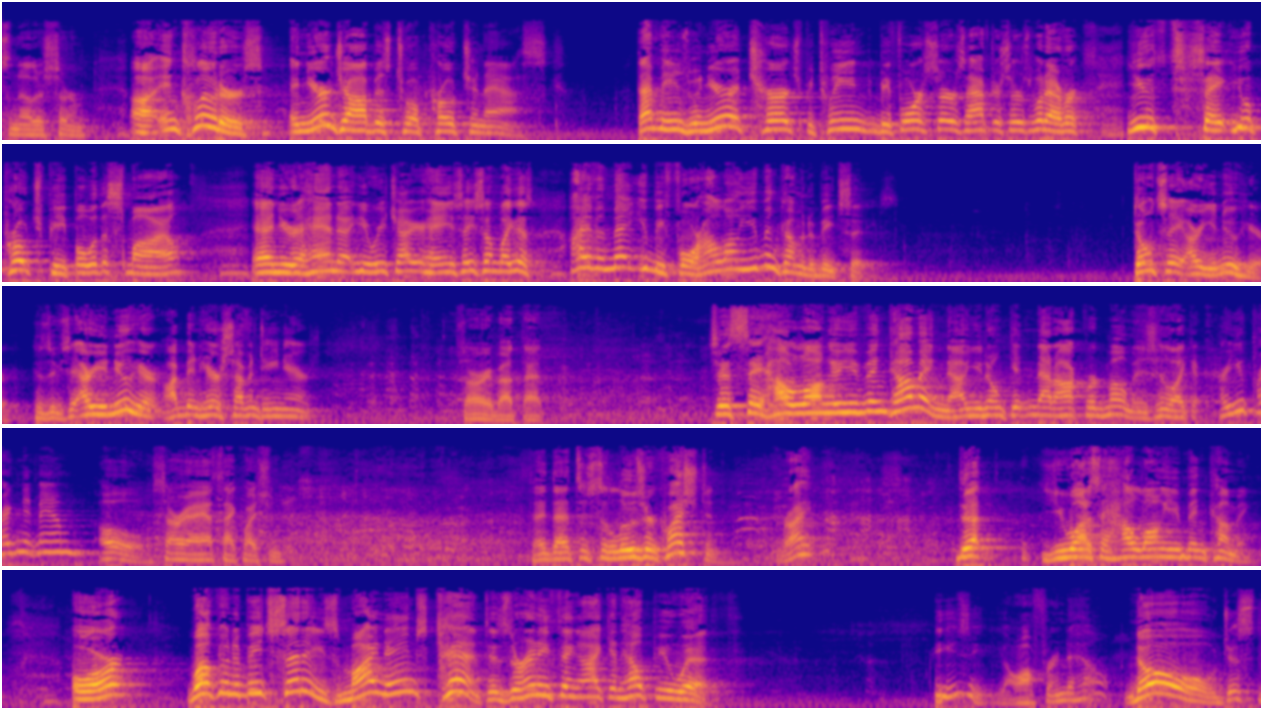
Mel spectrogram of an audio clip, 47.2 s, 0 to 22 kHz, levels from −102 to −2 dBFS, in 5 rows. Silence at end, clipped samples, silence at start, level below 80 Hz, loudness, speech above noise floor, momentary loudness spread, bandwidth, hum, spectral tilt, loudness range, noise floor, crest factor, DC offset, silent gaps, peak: 0.05 s; under 0.1%; 0 s; -54 dBFS; -27 LUFS; 39 dB; 18 LU; 13.5 kHz; none; -6 dB/octave; 11 LU; -66 dBFS; 24 dB; under 0.1%; none; -4 dBFS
